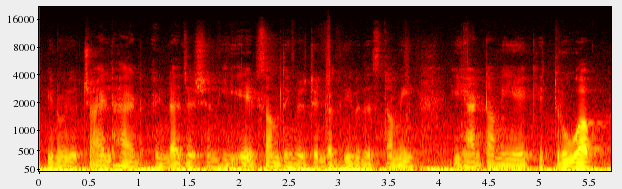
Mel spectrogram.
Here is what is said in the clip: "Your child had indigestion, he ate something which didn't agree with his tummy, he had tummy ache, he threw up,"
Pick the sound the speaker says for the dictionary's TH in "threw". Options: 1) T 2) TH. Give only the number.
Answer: 1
